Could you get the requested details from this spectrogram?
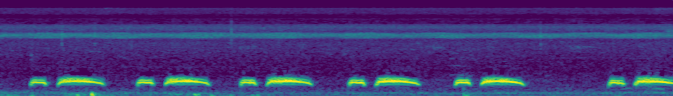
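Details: Nonstop calling of a spotted dove coming closer during bird luring: clipped short note followed by a fuller, slightly arched coo, the pair repeated in an even rhythm roughly once a second against a quiet background.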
